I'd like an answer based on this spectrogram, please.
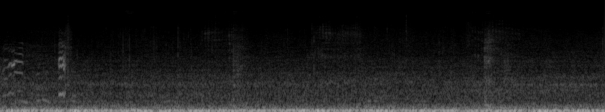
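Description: Steady low rumble of wind buffeting the microphone, with a brief faint high chirp near the start.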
